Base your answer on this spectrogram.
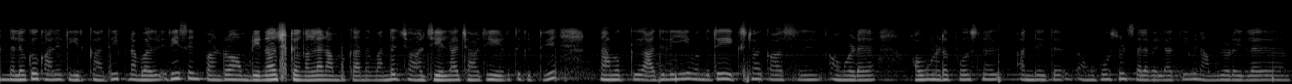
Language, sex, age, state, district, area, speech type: Tamil, female, 18-30, Tamil Nadu, Thanjavur, rural, spontaneous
